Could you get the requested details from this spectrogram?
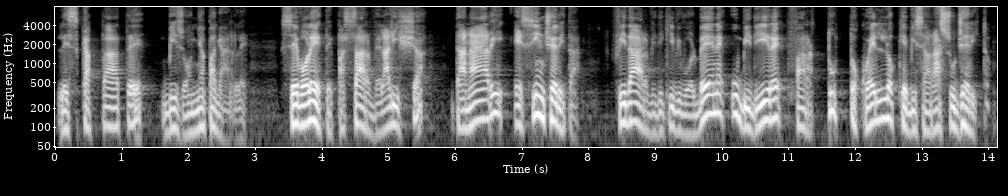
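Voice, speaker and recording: A pompous, scheming old country lawyer, as a man reads him aloud speaks in a smooth, condescending, knowing tone. The voice sits a little low. It belongs to a storybook reading of a classic novel. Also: sing-song, slow, heavily acted. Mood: slyly advising.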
